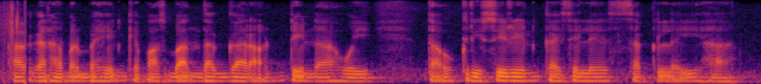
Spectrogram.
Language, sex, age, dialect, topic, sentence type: Magahi, male, 18-24, Western, agriculture, statement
